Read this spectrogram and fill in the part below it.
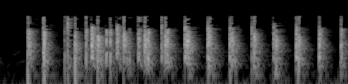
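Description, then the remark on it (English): Lively hand clapping by a small group, standing for monkeys, zebras, giraffes, lions and elephants clapping, starting in a brisk overlapping flurry and settling into a steady, evenly spaced rhythm of single claps, clear with no talking. “They all clap and clap.”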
